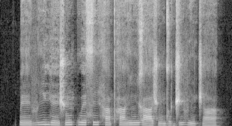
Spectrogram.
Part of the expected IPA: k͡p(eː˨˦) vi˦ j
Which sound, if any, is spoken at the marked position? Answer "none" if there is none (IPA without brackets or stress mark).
eː˨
